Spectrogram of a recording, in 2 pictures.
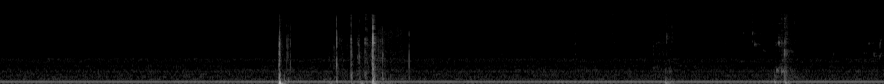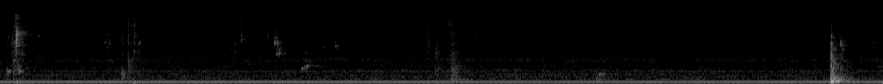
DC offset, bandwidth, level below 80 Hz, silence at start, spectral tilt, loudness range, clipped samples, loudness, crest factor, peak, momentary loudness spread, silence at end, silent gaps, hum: under 0.1%; 11.5 kHz; -52 dBFS; 0 s; -5 dB/octave; 9 LU; under 0.1%; -45 LUFS; 38 dB; -6 dBFS; 14 LU; 0 s; none; none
